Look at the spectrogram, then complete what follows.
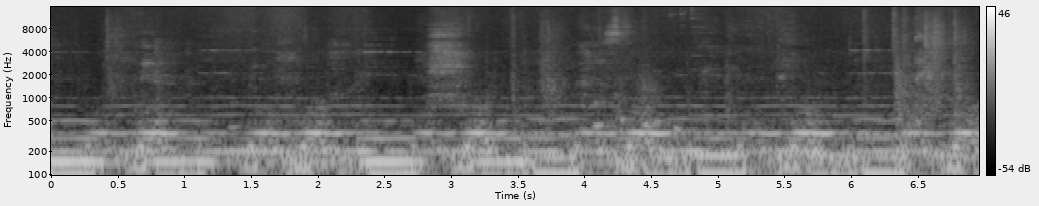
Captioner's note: quiet struggling noises from performers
